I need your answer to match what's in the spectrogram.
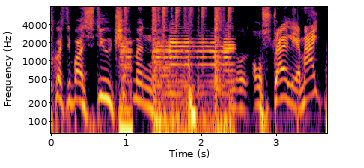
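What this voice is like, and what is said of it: So-so put-on Australian accent. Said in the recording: “my Australian accent's just it's all right.”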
